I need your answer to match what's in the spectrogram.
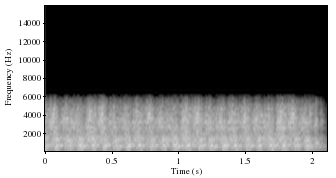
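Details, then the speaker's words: Cold diesel at 23° in winter, no battery charger or block heater, after glow plug cycles: labored, even slow crank about two seconds that never catches; owner suspects cold and weakening batteries, glow plugs uncertain. "nope no no she ain't going to start it's too cold batteries are getting a little weak cranker"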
